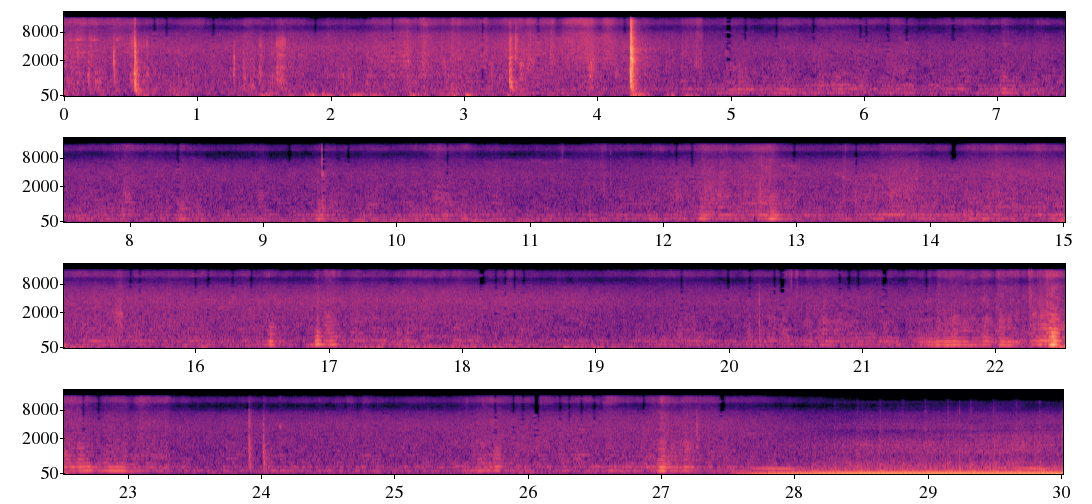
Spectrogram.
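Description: Flying insects buzzing around, their drone wavering as they come and go, with sharp knocks and clicks from camp gear being packed. A low steady rumble comes in near the end.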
